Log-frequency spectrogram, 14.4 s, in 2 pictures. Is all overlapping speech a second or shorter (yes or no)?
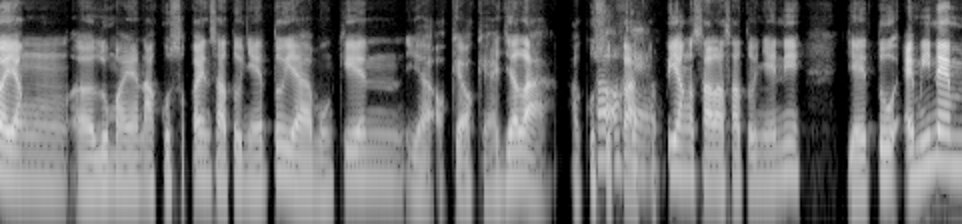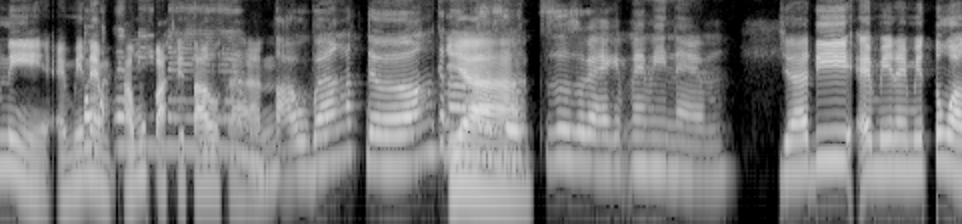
no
